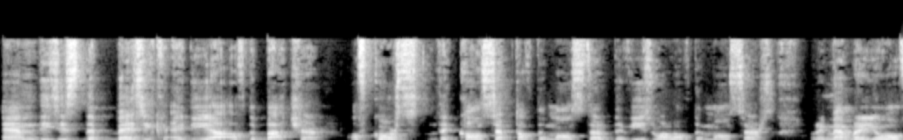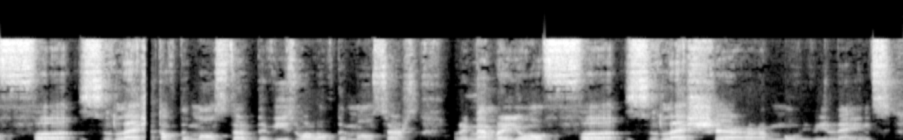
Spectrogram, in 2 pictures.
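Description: The pace here is moderate. A man talks with an Italian accent. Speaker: board game podcast co-host. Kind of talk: podcast segment presentation. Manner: halting, many fillers.

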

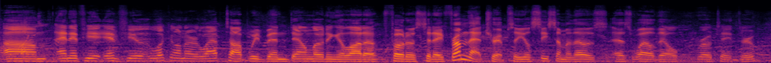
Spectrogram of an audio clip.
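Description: Over noticeable background noise, a man speaks with fairly even intonation and hardly any pauses. The sound is dry, with no echo. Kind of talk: interview answer. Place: hall. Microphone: handheld.

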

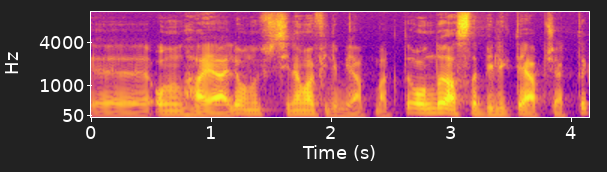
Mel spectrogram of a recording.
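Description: With a dark, mellow tone, a man speaks at a fairly low pitch with very wide pitch swings against a quiet background. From Turkey, Yozgat; Turkey. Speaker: film and TV director; guest. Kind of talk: studio interview. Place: studio. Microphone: lapel.

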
